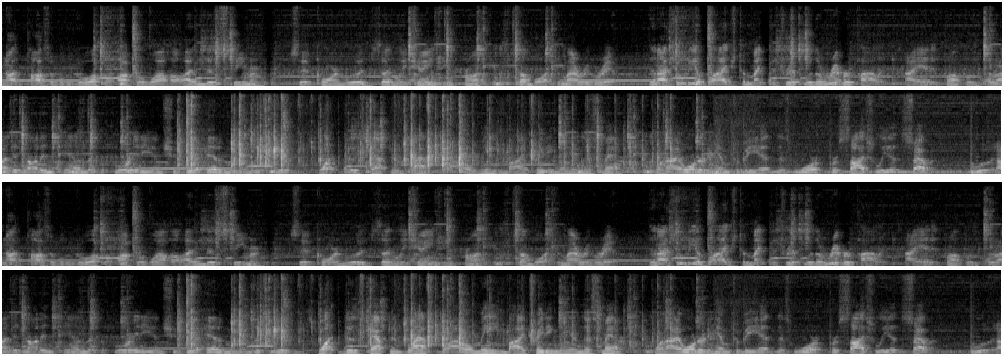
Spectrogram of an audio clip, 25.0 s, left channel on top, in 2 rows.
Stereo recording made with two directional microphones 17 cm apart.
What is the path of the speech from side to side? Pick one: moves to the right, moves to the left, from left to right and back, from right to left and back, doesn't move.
from left to right and back.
